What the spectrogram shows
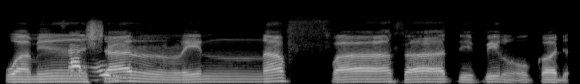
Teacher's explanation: Wa min syar, R-nya kayak ditahan.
